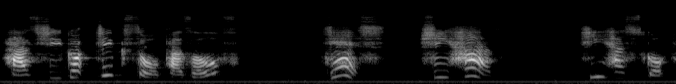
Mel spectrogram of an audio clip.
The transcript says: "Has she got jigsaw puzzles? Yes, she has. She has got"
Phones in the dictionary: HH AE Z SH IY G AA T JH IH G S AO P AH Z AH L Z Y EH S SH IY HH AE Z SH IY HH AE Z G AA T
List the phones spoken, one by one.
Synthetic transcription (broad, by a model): HH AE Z SH IY G AA T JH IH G S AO P AH Z AH L Z Y EH S SH IY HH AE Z SH IY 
